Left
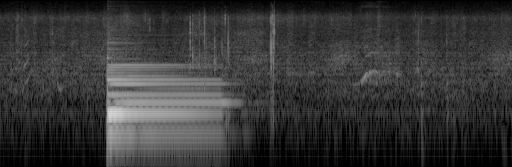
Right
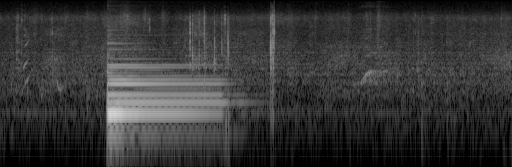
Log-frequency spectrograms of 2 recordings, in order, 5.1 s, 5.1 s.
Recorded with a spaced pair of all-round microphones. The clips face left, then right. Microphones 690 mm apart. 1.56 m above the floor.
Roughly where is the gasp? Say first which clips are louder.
Left 1 dB; left.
